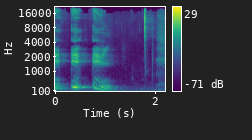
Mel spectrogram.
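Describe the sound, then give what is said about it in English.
A man clears his throat in a two-part rasping ahem, mid-pitched and fairly loud, followed by quiet and a single sharp click. “He walks into the room and he adjusts his collar and clears his throat.”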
